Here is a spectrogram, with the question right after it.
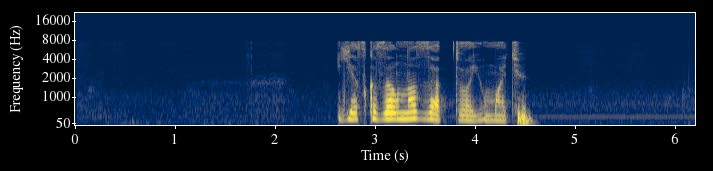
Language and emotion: Russian, angry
